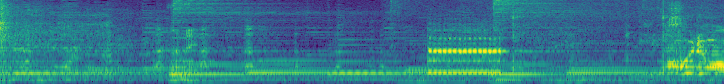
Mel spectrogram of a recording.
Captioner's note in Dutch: telefoon gaat over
